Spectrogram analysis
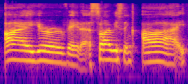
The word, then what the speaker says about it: Ayurveda: thank you and a lot of people say are you that's not it it's iurda so I always think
